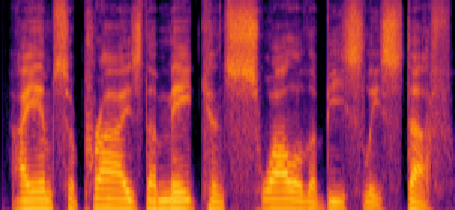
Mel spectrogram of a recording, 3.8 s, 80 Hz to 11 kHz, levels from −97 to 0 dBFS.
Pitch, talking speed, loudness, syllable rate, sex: 120 Hz, 160 wpm, -17 LUFS, 3.9 syllables/s, male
